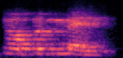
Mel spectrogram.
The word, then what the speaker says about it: dopamine: national next word is it's dopamine it's not mine it's dopamine then it is not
